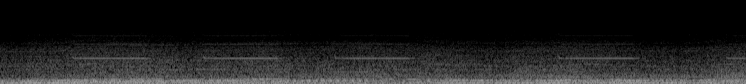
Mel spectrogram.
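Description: Combine harvester in a farming video game, engine droning loudly and steadily while a reversing beeper repeats in regular evenly spaced pulses, close and continuous with no talk.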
